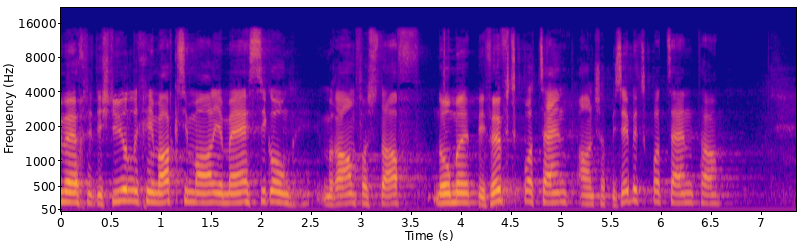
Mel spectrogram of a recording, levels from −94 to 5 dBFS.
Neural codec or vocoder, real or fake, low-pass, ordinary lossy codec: none; real; 14.4 kHz; none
